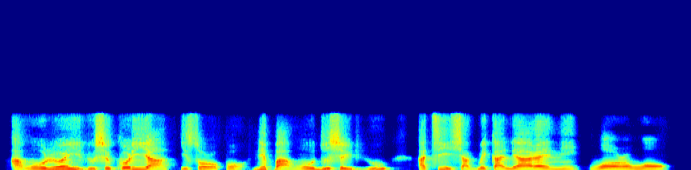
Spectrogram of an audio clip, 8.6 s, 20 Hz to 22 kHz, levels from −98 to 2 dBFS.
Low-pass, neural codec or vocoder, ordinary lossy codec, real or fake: 7.2 kHz; codec, 24 kHz, 0.5 kbps, DualCodec; none; fake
